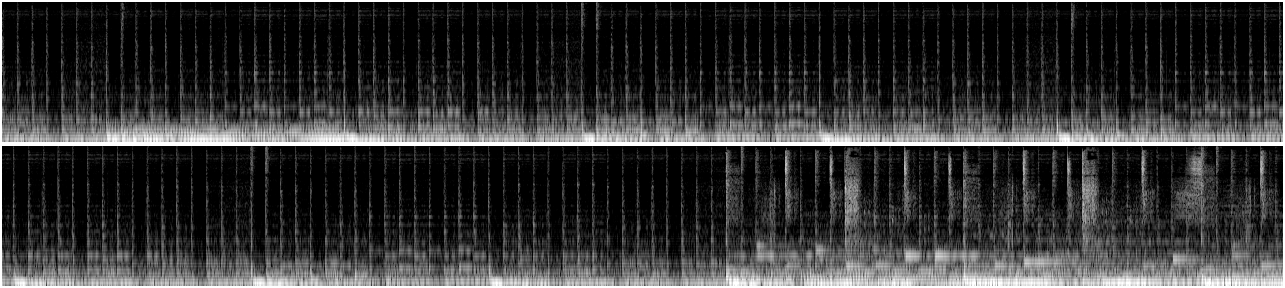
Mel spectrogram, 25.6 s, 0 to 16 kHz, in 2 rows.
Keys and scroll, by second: 4.5 space, 6.4 space, 9.1 space, 10.0 ctrl+space, 12.2 space, 14.6 space, 17.1 space.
